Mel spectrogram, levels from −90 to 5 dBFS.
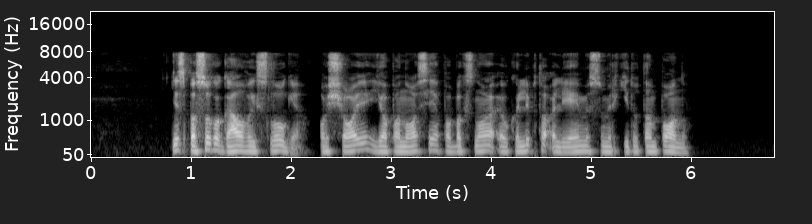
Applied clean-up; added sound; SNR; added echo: none; none; none; none.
